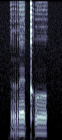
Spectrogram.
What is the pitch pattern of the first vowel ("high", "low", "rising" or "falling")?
low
